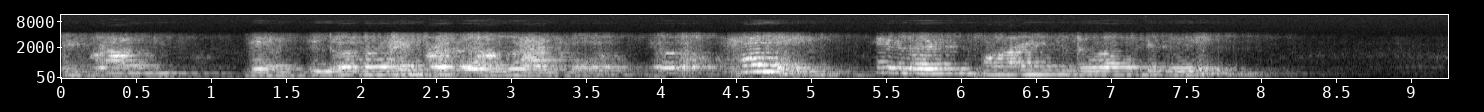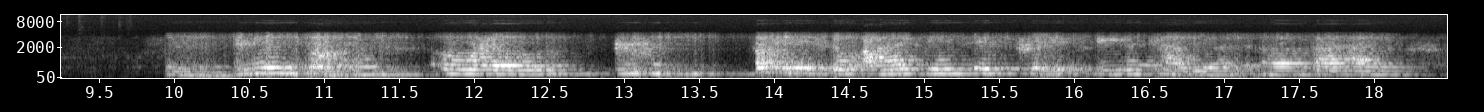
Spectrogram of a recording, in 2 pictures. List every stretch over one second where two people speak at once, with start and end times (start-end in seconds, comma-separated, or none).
none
